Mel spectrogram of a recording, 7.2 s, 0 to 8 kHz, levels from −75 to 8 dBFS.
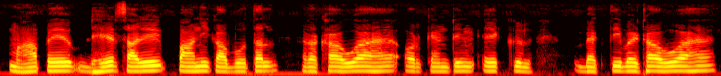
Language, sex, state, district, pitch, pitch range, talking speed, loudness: Hindi, male, Jharkhand, Deoghar, 135 Hz, 130-140 Hz, 140 wpm, -16 LUFS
